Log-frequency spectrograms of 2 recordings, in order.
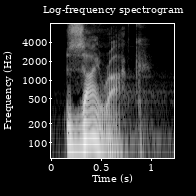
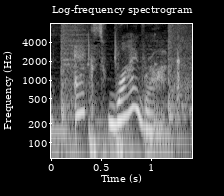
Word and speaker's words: KRXY: It's pronounced Zyrock, and it sounds like dynamite. Y108! Zyrock is the way to. – Uh, excuse me? – Yes. – What exactly is an XY rock? – You mean Zyrock.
